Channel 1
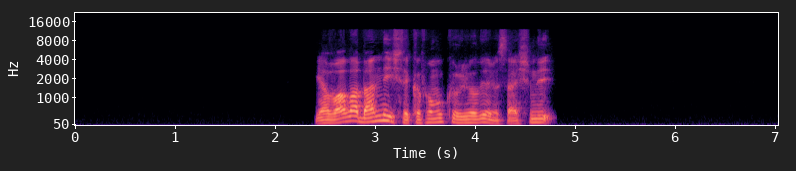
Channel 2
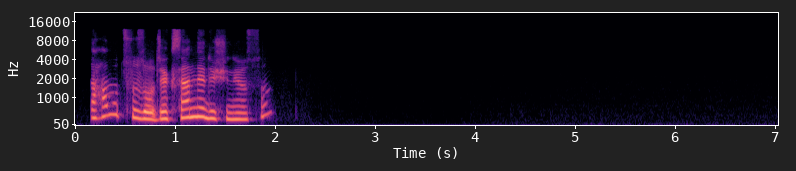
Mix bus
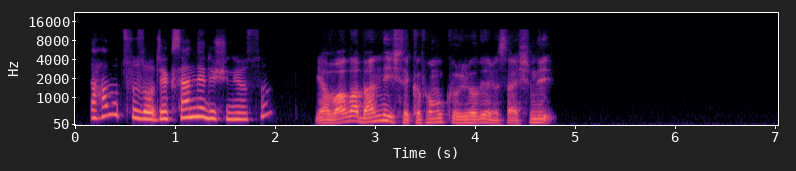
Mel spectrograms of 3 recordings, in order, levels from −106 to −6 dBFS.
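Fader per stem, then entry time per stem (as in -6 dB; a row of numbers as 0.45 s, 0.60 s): -6.0 dB, -2.5 dB; 0.00 s, 0.00 s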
